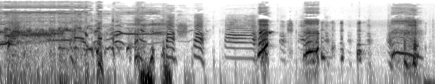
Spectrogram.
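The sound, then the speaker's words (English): A man, actor Peter Boyle in a scene from the film Young Frankenstein, screams and yelps in loud, strained bursts, his voice breaking and rising in pitch, with short gaps between the cries and some overlapping vocal noise. “We'll have to take the two sounds and put them next to combine the scream.”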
